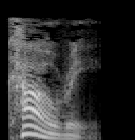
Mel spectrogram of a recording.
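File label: "cowry", British English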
